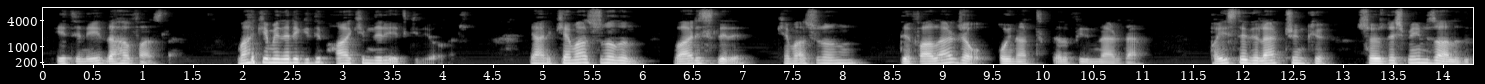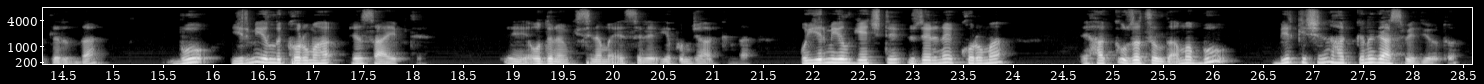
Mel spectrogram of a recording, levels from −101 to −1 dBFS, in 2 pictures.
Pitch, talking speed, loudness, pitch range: 135 Hz, 100 wpm, -21 LUFS, 115-165 Hz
